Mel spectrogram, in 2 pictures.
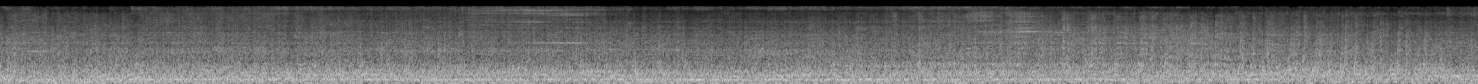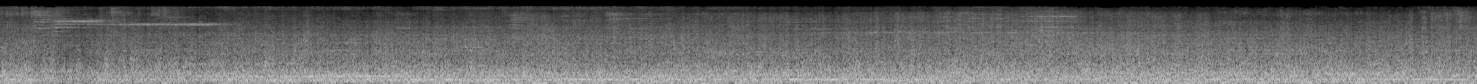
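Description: Freight cars of a mixed freight train rolling past: a steady, loud rumble of steel wheels on the rails, with thin high wheel squeal on the curve.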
